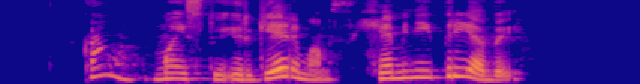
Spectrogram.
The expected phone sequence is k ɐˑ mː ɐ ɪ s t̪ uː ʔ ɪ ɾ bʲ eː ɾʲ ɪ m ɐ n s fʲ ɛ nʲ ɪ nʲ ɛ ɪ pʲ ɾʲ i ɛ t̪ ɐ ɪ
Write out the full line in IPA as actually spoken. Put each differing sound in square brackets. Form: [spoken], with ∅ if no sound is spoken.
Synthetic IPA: k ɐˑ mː ɐ ɪ s t̪ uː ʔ ɪ ɾ [ɡʲ] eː ɾʲ ɪ m ɐ [m] s [xʲ] ɛ [mʲ] ɪ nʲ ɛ ɪ pʲ ɾʲ i ɛ [d̪] ɐ ɪ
